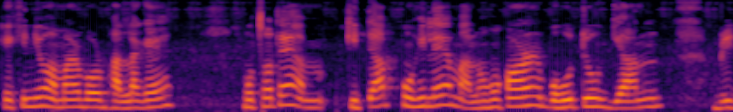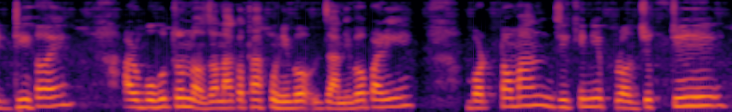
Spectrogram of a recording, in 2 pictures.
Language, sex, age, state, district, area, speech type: Assamese, female, 60+, Assam, Jorhat, urban, spontaneous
